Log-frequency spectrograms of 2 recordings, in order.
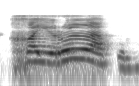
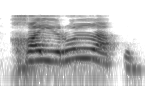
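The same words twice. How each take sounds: The two takes are said the same way.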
